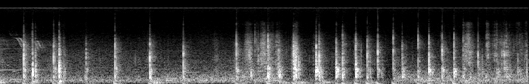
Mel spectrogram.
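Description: Footsteps running on pavement: a series of sharp taps, sparse at first and quicker from about halfway through.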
